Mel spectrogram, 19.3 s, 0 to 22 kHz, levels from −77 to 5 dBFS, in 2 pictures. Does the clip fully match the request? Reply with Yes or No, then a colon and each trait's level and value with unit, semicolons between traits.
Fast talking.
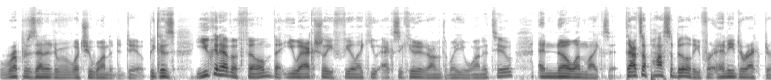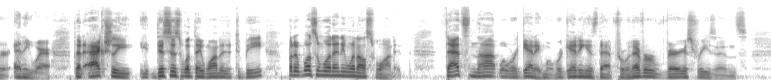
Yes: fast, 220 wpm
